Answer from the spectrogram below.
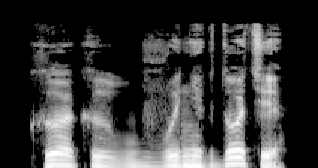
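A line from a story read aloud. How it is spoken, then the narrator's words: Strained, barely audible. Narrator (Russian): еле выдавил из себя Вася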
